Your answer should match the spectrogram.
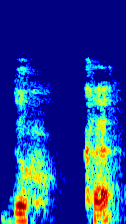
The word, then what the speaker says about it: dukkha: This is dukkha. This kha is the second one. Kha. Okay, a little bit of extra here. Sukha, dukkha. Okay. Dukkha. Second letter in the ka varga, which is aspirated.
